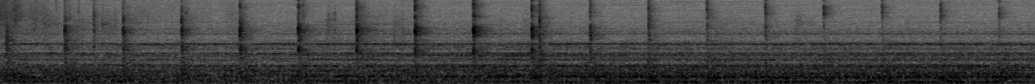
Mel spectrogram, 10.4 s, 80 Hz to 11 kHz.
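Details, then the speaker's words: Heater dosing pump on a 12 V regulated supply, pump lying on its side, heater running hot: steady light ticks about twice a second over a low fan hum. This is normal pump ticking, and it is quieter when the pump stands upright. "Let me just give you a little demonstration on the ticking of the pump because these pumps are really quiet."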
